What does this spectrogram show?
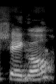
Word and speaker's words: Schagel: Yes, that's how you pronounce her last name is Schagel.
